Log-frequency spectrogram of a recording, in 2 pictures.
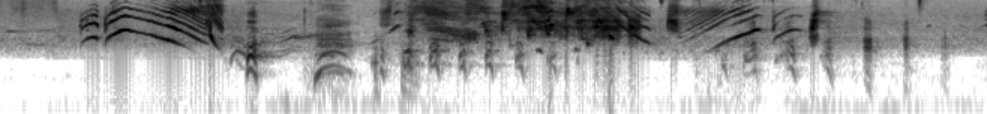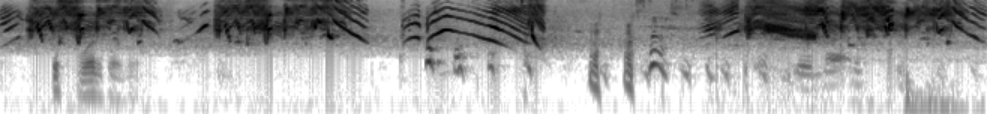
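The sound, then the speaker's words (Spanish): A black-headed weaver, an African weaver bird, in Guinea-Bissau chatters loudly and continuously: rapid sweeping whistles, buzzy rattles and clicks that sound strikingly robotic and electronic. It comes in repeated bursts, with a brief human voice in the middle. “Esto es un pájaro, que es un tejedor africano de cabeza de se cabeza llama así, negra.”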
